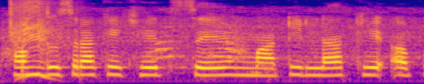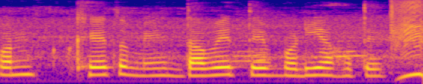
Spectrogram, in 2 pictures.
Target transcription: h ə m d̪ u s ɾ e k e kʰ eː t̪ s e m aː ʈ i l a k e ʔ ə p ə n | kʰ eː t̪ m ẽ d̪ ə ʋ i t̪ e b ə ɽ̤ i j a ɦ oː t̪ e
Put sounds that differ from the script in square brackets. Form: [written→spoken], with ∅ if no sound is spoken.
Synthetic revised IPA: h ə m d̪ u s ɾ [e→a] k e kʰ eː t̪ s e m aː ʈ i l a k e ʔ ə p ə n | kʰ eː t̪ m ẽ d̪ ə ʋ [i→e] t̪ e b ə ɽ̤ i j a ɦ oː t̪ e

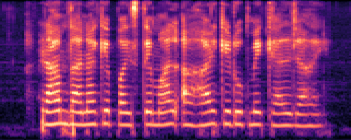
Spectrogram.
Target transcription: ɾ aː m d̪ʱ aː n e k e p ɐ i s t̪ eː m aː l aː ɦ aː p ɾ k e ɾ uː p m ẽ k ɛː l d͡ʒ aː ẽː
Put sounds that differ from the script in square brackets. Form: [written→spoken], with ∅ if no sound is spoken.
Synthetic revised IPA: ɾ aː m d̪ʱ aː n [e→a] k e p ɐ [i→ɪ] s t̪ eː m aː l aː ɦ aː [p→∅] ɾ k e ɾ uː p m ẽ k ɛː l d͡ʒ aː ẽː

